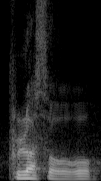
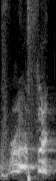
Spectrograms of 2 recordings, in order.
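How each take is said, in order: First: It is said in a calm, flat way. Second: It is said loudly and urgently, like shouting. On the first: The speaker calls it wrong. "이렇게 말하는 사람 없죠?" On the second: The speaker calls it right. "이래야죠"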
